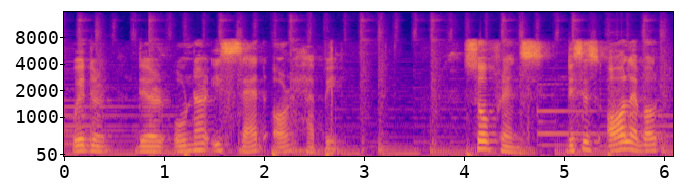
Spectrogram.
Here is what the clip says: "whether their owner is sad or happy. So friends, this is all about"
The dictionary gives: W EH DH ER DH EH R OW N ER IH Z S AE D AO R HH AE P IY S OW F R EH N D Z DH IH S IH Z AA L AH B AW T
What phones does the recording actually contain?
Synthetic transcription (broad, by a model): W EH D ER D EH R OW N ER IH Z S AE D AO R HH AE P IY S OW P R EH N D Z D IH S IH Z AA L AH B AW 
